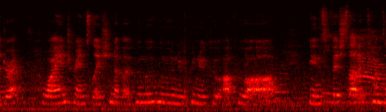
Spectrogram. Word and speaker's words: Humuhumunukunukuapua'a: And if you cannot say Humuhumunukunukuapua'a right off the bat, here's little note cards that teach you how to say it slowly. You go hu, mu, nu, ku, a, pu, a. Humuhumunukunukuapua'a.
